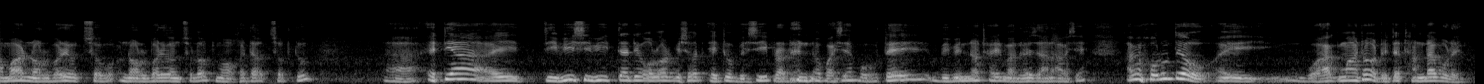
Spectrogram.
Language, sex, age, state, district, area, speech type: Assamese, male, 60+, Assam, Nalbari, rural, spontaneous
